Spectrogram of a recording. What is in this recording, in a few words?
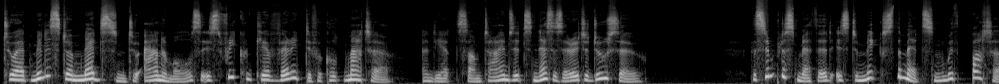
Female speech English Mono output noised; 3bit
